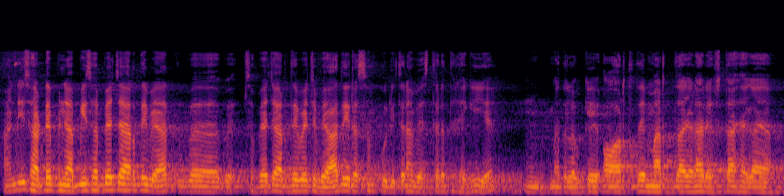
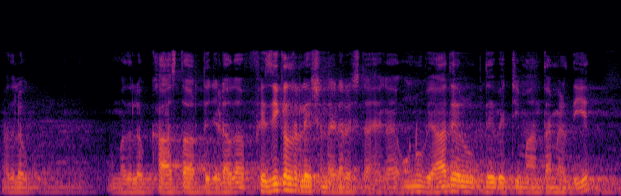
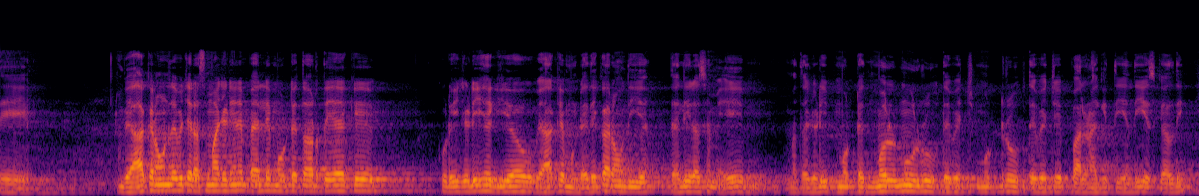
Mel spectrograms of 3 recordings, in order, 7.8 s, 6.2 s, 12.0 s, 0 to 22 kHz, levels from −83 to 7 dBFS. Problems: background sounds at intervals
